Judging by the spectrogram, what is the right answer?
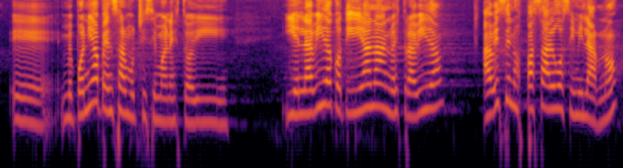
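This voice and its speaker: A woman's voice: high voice, sharp tone. A woman in her twenties giving an informal, hesitant sermon to a live audience, with many fillers and restarts. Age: 20s. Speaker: youth church speaker. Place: stage in a hall before an audience. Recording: long hall reverb.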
